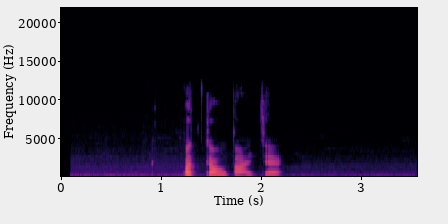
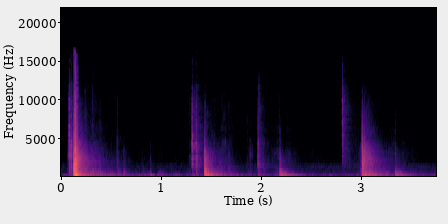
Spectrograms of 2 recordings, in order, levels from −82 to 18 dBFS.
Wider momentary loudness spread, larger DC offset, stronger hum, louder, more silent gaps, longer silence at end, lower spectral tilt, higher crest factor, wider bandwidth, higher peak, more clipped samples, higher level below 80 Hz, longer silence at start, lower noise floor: second, 8 LU vs 25 LU; neither; neither; about the same, -25 LUFS vs -27 LUFS; neither; first, 1.35 s vs 0.3 s; about the same, -5.5 dB/octave vs -5 dB/octave; about the same, 28 dB vs 26 dB; second, 12.5 kHz vs 16 kHz; about the same, 0 dBFS vs -2 dBFS; neither; second, -70 dBFS vs -38 dBFS; first, 1.25 s vs 0.1 s; first, -59 dBFS vs -52 dBFS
